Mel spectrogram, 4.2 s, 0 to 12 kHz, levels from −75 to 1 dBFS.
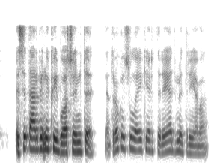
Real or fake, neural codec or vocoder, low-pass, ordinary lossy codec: fake; codec, 16 kHz, 2 kbps, FunCodec, trained on LibriTTS, 25 frames a second; 7.2 kHz; AAC, 64 kbps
